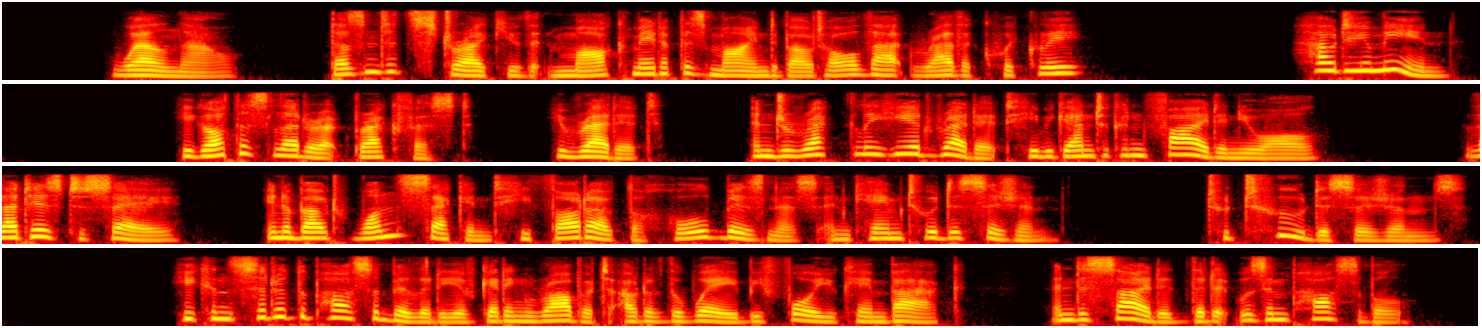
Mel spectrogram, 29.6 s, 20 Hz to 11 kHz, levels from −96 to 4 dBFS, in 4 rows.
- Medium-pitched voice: Yes, medium, 180 Hz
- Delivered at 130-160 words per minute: No, average, 175 wpm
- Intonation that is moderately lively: No, wide, 6.3 semitones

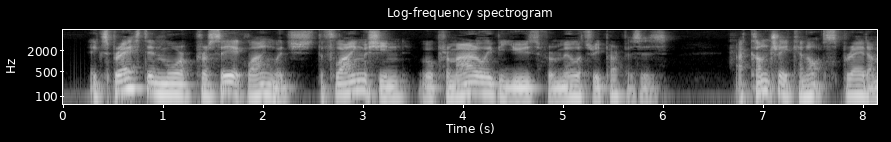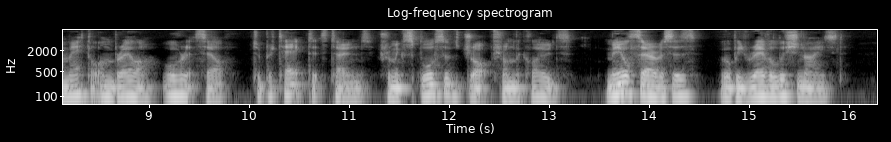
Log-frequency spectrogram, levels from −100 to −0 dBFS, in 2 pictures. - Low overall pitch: Yes, very low, 95 Hz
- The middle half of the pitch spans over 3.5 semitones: No, average, 3.2 semitones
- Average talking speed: Yes, average, 145 wpm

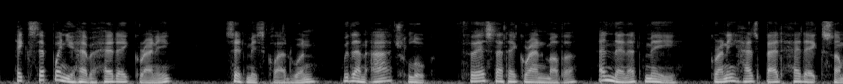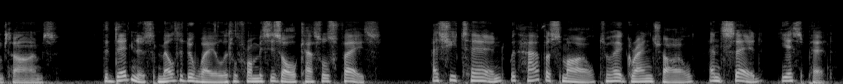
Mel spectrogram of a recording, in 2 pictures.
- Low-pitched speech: Yes, low, 125 Hz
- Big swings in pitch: Yes, wide, 6.8 semitones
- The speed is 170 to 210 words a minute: Yes, average, 180 wpm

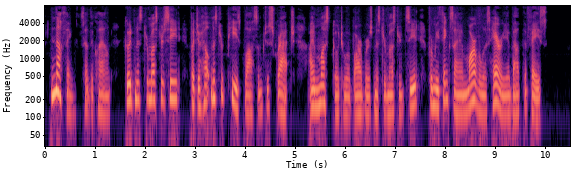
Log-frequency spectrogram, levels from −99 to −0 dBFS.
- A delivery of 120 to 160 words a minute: No, average, 195 wpm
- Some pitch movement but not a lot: No, wide, 7.9 semitones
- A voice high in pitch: No, medium, 145 Hz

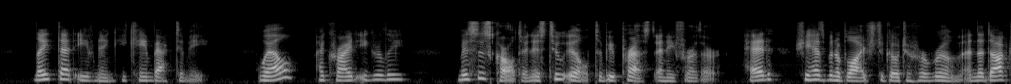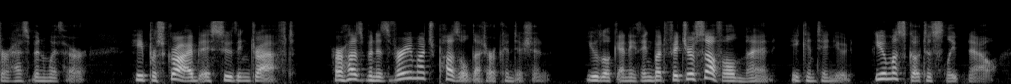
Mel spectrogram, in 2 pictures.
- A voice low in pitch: No, medium, 185 Hz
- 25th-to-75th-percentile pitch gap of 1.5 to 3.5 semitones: No, average, 4.5 semitones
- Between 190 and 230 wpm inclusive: Yes, fast, 205 wpm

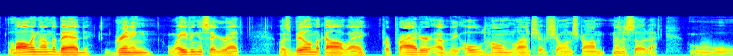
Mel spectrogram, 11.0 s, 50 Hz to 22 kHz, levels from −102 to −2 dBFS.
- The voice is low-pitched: Yes, low, 115 Hz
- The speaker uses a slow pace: Yes, slow, 110 wpm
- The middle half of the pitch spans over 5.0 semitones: No, average, 3.2 semitones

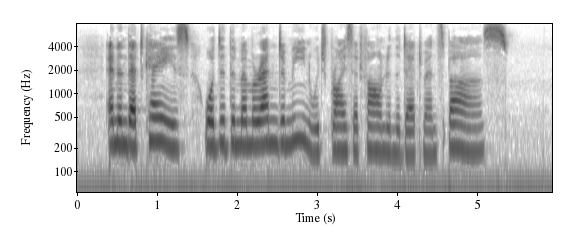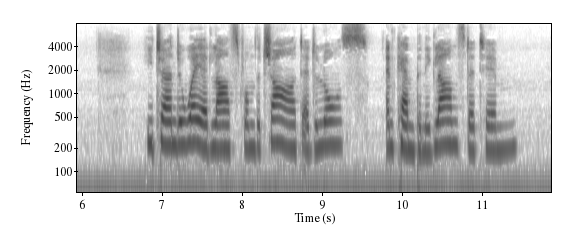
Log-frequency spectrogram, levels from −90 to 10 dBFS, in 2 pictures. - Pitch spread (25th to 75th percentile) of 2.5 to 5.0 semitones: Yes, average, 2.9 semitones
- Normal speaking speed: Yes, average, 170 wpm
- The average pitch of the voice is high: Yes, high, 205 Hz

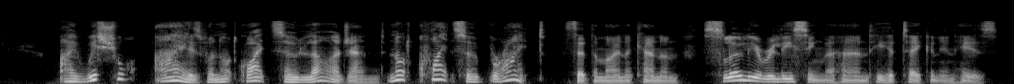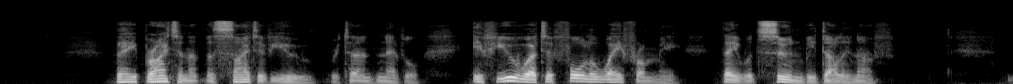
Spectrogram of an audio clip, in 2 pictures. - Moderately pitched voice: No, low, 110 Hz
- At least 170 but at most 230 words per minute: No, average, 150 wpm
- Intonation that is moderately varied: No, wide, 7.5 semitones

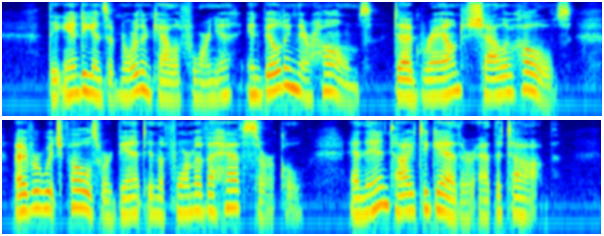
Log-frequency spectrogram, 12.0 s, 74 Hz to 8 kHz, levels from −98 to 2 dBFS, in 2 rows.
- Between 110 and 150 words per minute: No, average, 160 wpm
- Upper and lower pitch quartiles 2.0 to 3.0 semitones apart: No, average, 4.2 semitones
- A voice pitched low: No, medium, 180 Hz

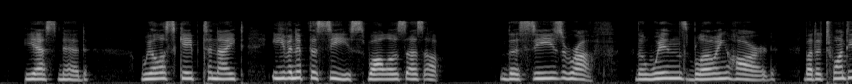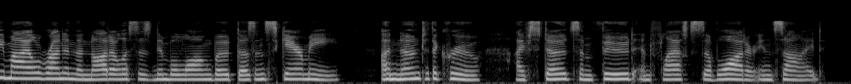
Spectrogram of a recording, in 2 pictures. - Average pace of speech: Yes, average, 160 wpm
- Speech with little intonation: Yes, narrow, 2.2 semitones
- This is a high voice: Yes, high, 240 Hz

